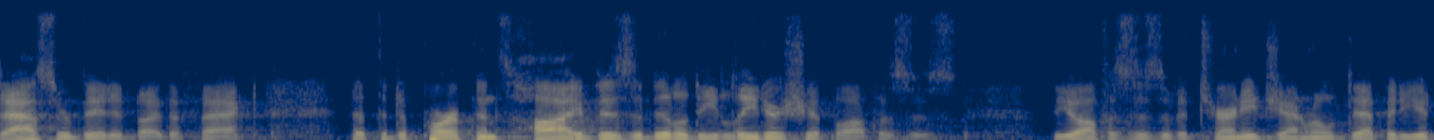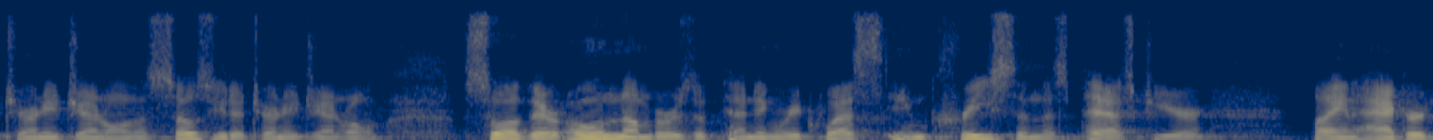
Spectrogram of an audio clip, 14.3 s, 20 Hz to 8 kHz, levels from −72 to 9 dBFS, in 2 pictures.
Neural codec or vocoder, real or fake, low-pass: vocoder, 44.1 kHz, 80 mel bands, Vocos; fake; 7.2 kHz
